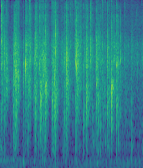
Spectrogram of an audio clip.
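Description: A small group claps at an Indonesian gathering, giving sparse, uneven hand claps that sound close and loosely rhythmic, with no talking over them.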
